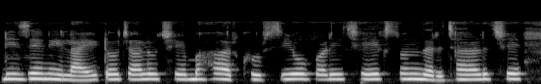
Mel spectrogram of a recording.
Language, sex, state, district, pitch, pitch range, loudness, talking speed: Gujarati, female, Gujarat, Valsad, 235 Hz, 230-245 Hz, -14 LUFS, 145 wpm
